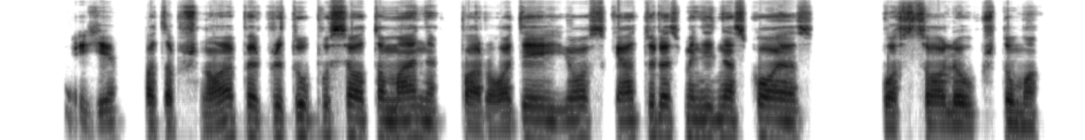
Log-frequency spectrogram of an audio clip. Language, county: Lithuanian, Telšiai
